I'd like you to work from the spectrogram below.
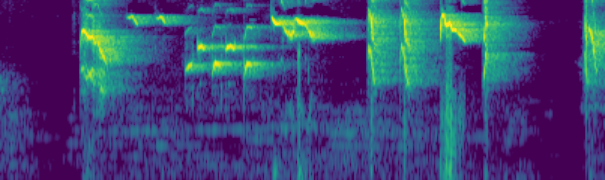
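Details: Kept orange-headed thrush singing in the ngecip ngecis teler style: a rapid medley of high, sharp whistled notes and short chirps, some slurred downward, with brief pauses and a final clipped note after a half-second gap.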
